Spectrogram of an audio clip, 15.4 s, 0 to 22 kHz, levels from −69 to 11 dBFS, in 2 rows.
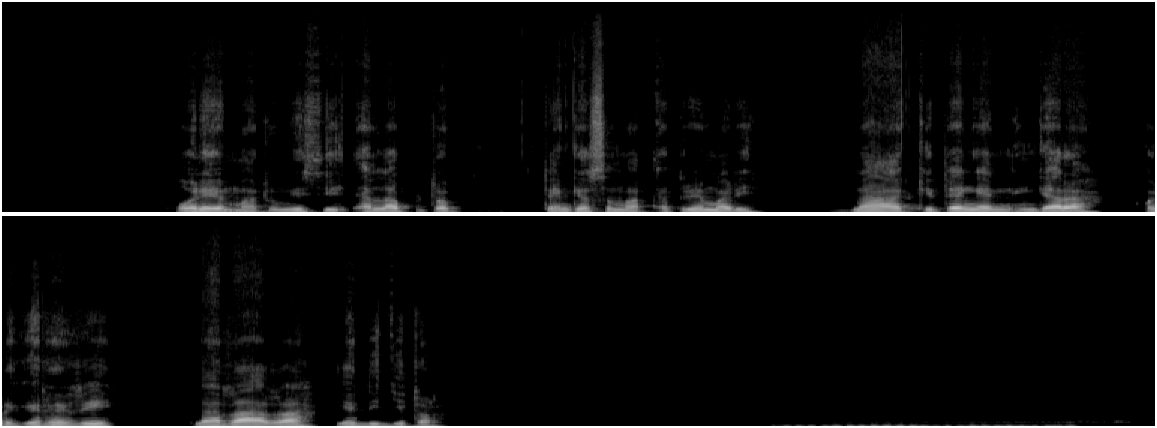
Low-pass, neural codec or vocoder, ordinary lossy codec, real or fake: none; codec, 44.1 kHz, 7.8 kbps, Pupu-Codec; none; fake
